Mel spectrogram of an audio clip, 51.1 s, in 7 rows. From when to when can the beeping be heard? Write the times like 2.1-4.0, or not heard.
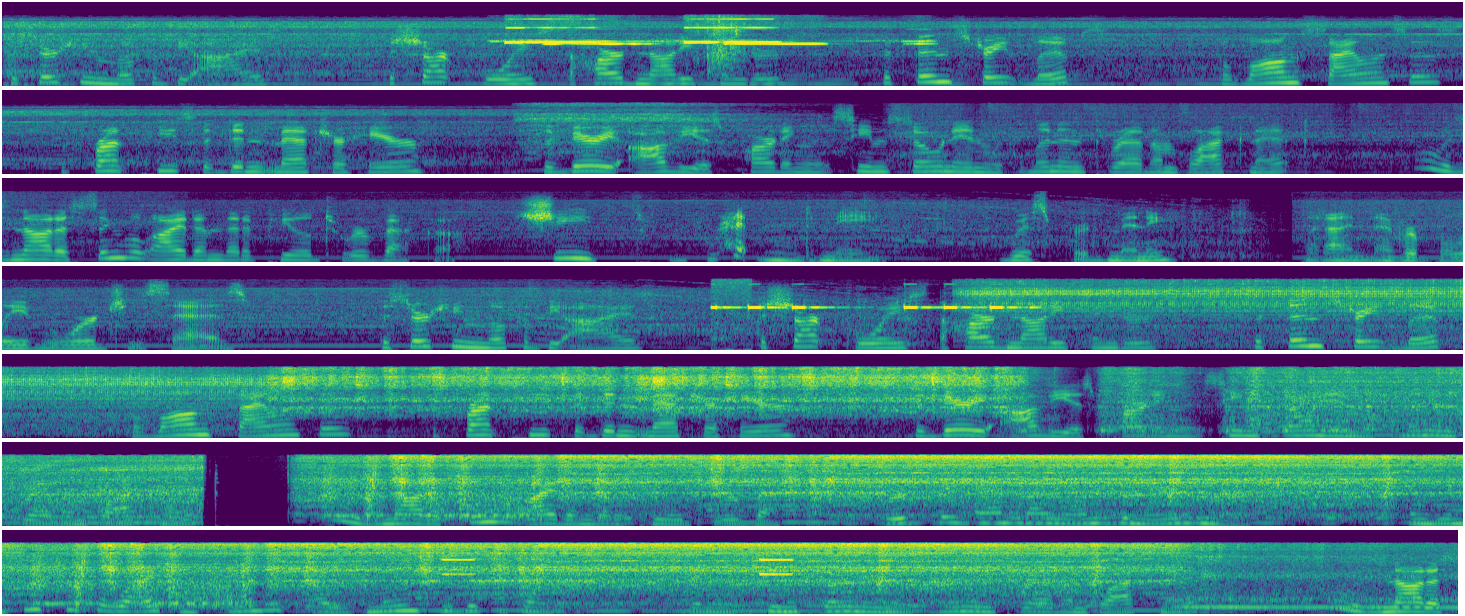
2.4-4.7, 25.4-26.9, 46.0-48.1.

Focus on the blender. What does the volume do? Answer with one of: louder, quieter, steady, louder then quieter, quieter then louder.
quieter then louder.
